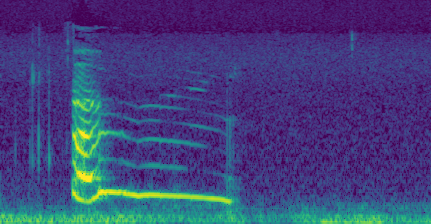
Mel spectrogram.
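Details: A clingy younger male cat named 時雉 calls for attention, acting dog-like while his cat-flu-stricken housemate is isolated: one sharp rising onset drawn into a long, steady, slowly falling meow of over a second, against a quiet low hum.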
